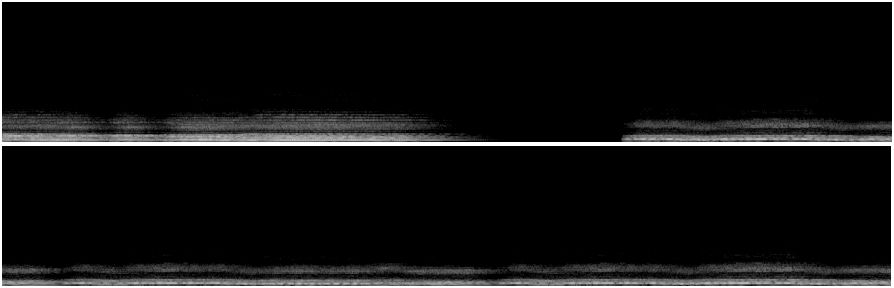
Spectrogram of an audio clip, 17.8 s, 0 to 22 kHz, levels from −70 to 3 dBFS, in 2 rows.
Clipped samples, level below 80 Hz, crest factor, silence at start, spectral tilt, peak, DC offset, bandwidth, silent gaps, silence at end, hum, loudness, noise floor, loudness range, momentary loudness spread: under 0.1%; -76 dBFS; 18 dB; 0 s; -6.5 dB/octave; -8 dBFS; under 0.1%; 7 kHz; none; 0 s; none; -26 LUFS; under -90 dBFS; 7 LU; 10 LU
